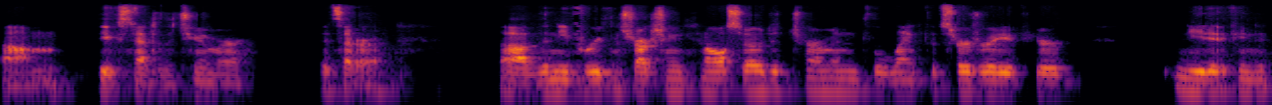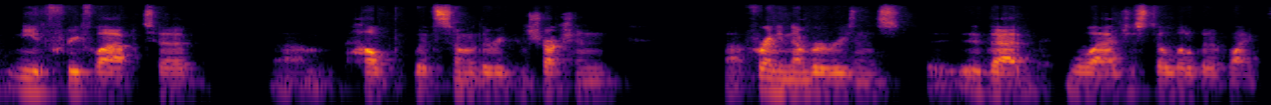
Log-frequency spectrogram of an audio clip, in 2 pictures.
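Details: Adult man speaking; normal voice.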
